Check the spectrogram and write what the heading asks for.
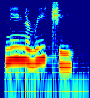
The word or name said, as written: Nina Ricci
